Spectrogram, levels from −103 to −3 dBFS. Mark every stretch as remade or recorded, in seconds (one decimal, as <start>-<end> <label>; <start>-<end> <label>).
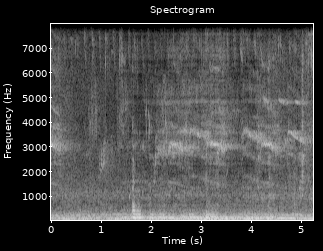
0.0-1.4 recorded; 1.4-4.5 remade; 4.5-5.2 recorded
